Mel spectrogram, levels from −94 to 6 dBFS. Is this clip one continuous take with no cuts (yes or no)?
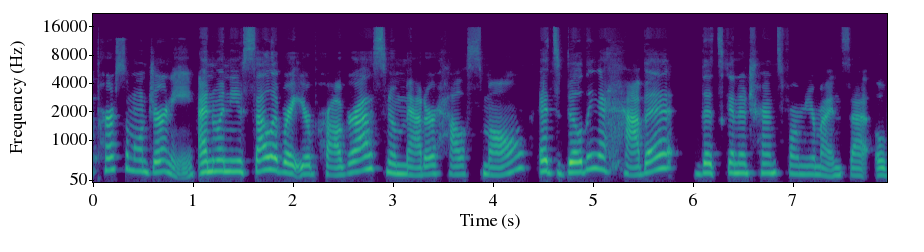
no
